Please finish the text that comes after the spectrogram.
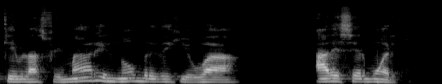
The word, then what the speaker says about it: Jehová: divino y su pronunciación ellos introdujeron las vocales Adonai dentro del tetagam matón recuerde que son y H W le incorporan las vocales de adonay y for el nombre Jehová pese a todos lo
